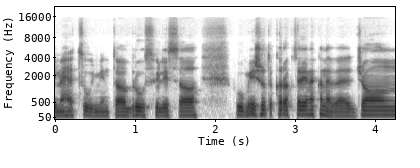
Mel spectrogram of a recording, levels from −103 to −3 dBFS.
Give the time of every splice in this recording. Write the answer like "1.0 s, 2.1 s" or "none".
none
